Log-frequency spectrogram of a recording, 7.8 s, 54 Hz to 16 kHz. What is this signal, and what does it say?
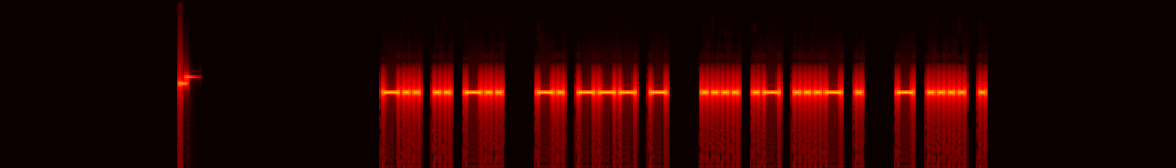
Morse code, heard as a keyed tone, about 34 wpm, 700 Hz. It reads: DID NOT HAVE THE
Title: Sets of 4 Words 35wpm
